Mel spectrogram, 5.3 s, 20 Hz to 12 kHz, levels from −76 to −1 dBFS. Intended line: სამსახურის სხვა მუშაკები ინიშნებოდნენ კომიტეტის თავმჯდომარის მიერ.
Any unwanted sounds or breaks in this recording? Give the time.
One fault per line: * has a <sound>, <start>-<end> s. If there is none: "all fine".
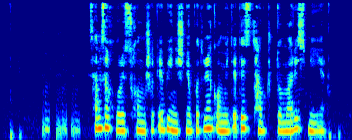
* has a laugh, 0.6-1.2 s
